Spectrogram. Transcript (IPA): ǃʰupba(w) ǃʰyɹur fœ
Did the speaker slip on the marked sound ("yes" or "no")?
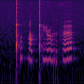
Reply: no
